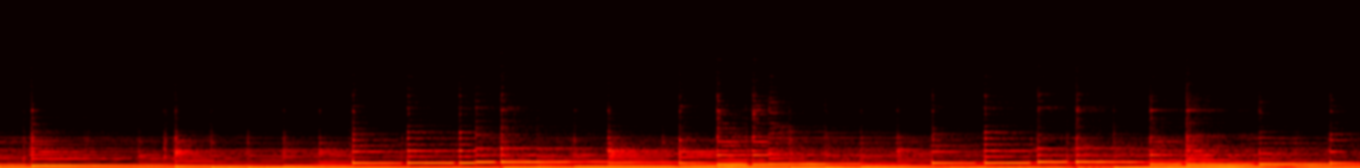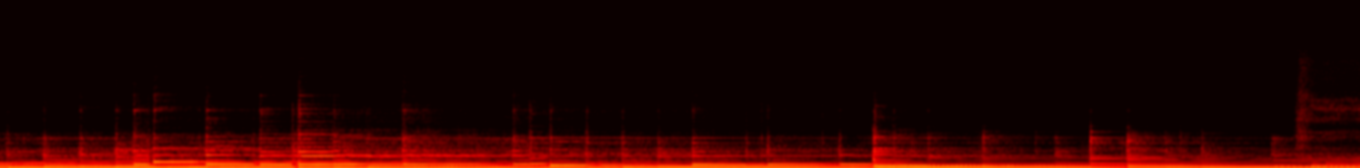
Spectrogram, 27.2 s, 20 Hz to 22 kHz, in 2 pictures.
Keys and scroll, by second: 12.2 ctrl+z, 25.5 space.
